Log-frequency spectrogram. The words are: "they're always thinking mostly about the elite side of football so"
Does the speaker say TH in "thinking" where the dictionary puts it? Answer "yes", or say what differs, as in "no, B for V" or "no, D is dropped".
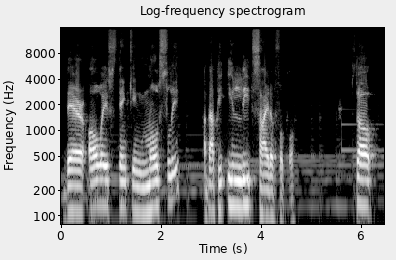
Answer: yes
